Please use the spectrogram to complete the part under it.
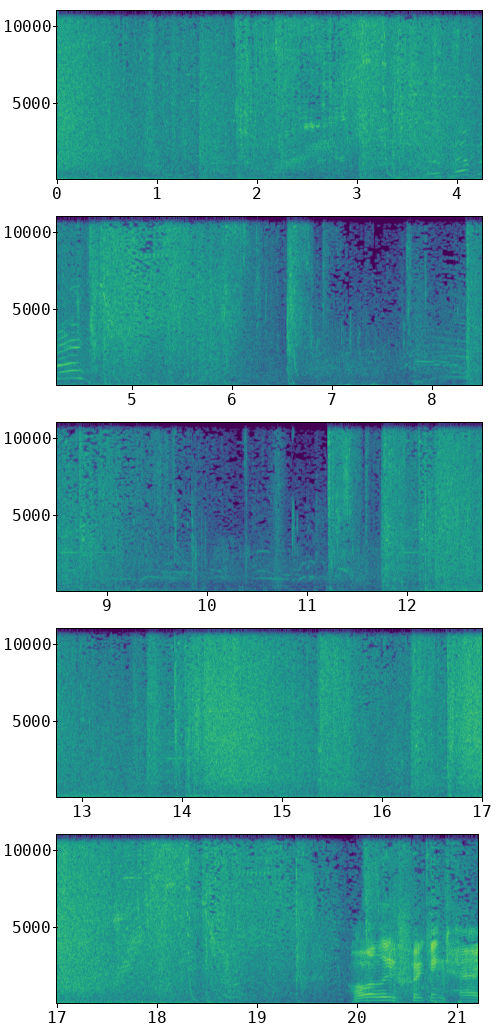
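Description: Wind rushes past during fast swinging.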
